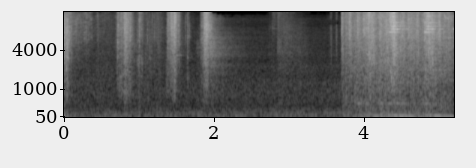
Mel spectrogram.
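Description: Gunfire from the Roblox game Arsenal comes as bursts of rapid shots, followed by a louder, denser rumble near the end. No voices are present.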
